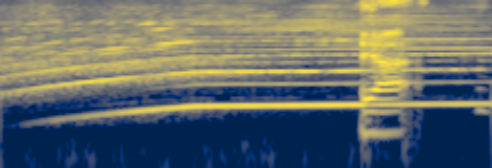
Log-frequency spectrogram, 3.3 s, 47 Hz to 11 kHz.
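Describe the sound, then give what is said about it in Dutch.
A civil defense siren sounds its monthly noon test, its loud wailing tone rising in pitch over the first second or so and then holding steady. “Dit is de 12 uur sirene natuurlijk. Van elke eerste. Dit vind ik dus echt een supermooi geluid.”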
